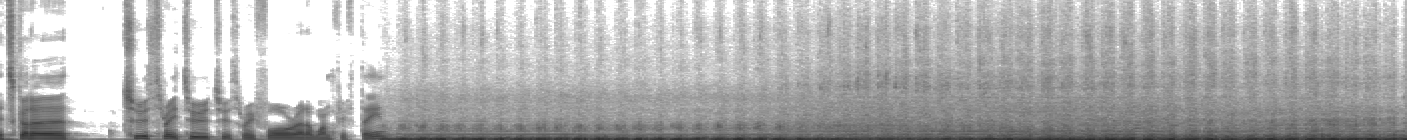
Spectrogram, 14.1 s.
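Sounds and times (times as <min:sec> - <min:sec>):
choppy engine idle: 0:03.9 - 0:14.0.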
